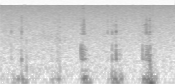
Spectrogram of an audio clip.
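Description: Faint, soft ticks, about one every half second, as a precision screwdriver turns a tiny Phillips-type screw out of the side of a BlackBerry Classic's frame.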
